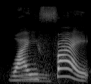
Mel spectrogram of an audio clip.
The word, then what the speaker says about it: Wi-Fi: 그러니까 이제 와이파이라는 단어가 그냥 한글처럼 이렇게 와이파이도 쓰이는데 영어로 말씀하실 때에는 F 쪽 발음에 그렇죠. 조금 더 신경을 써주시면 좋을 것 같습니다. Wi-Fi 이렇게요.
